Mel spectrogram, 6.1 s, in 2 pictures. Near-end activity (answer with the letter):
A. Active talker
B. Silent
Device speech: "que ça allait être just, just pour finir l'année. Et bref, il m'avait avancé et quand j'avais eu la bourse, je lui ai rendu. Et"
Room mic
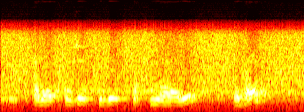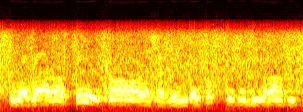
B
